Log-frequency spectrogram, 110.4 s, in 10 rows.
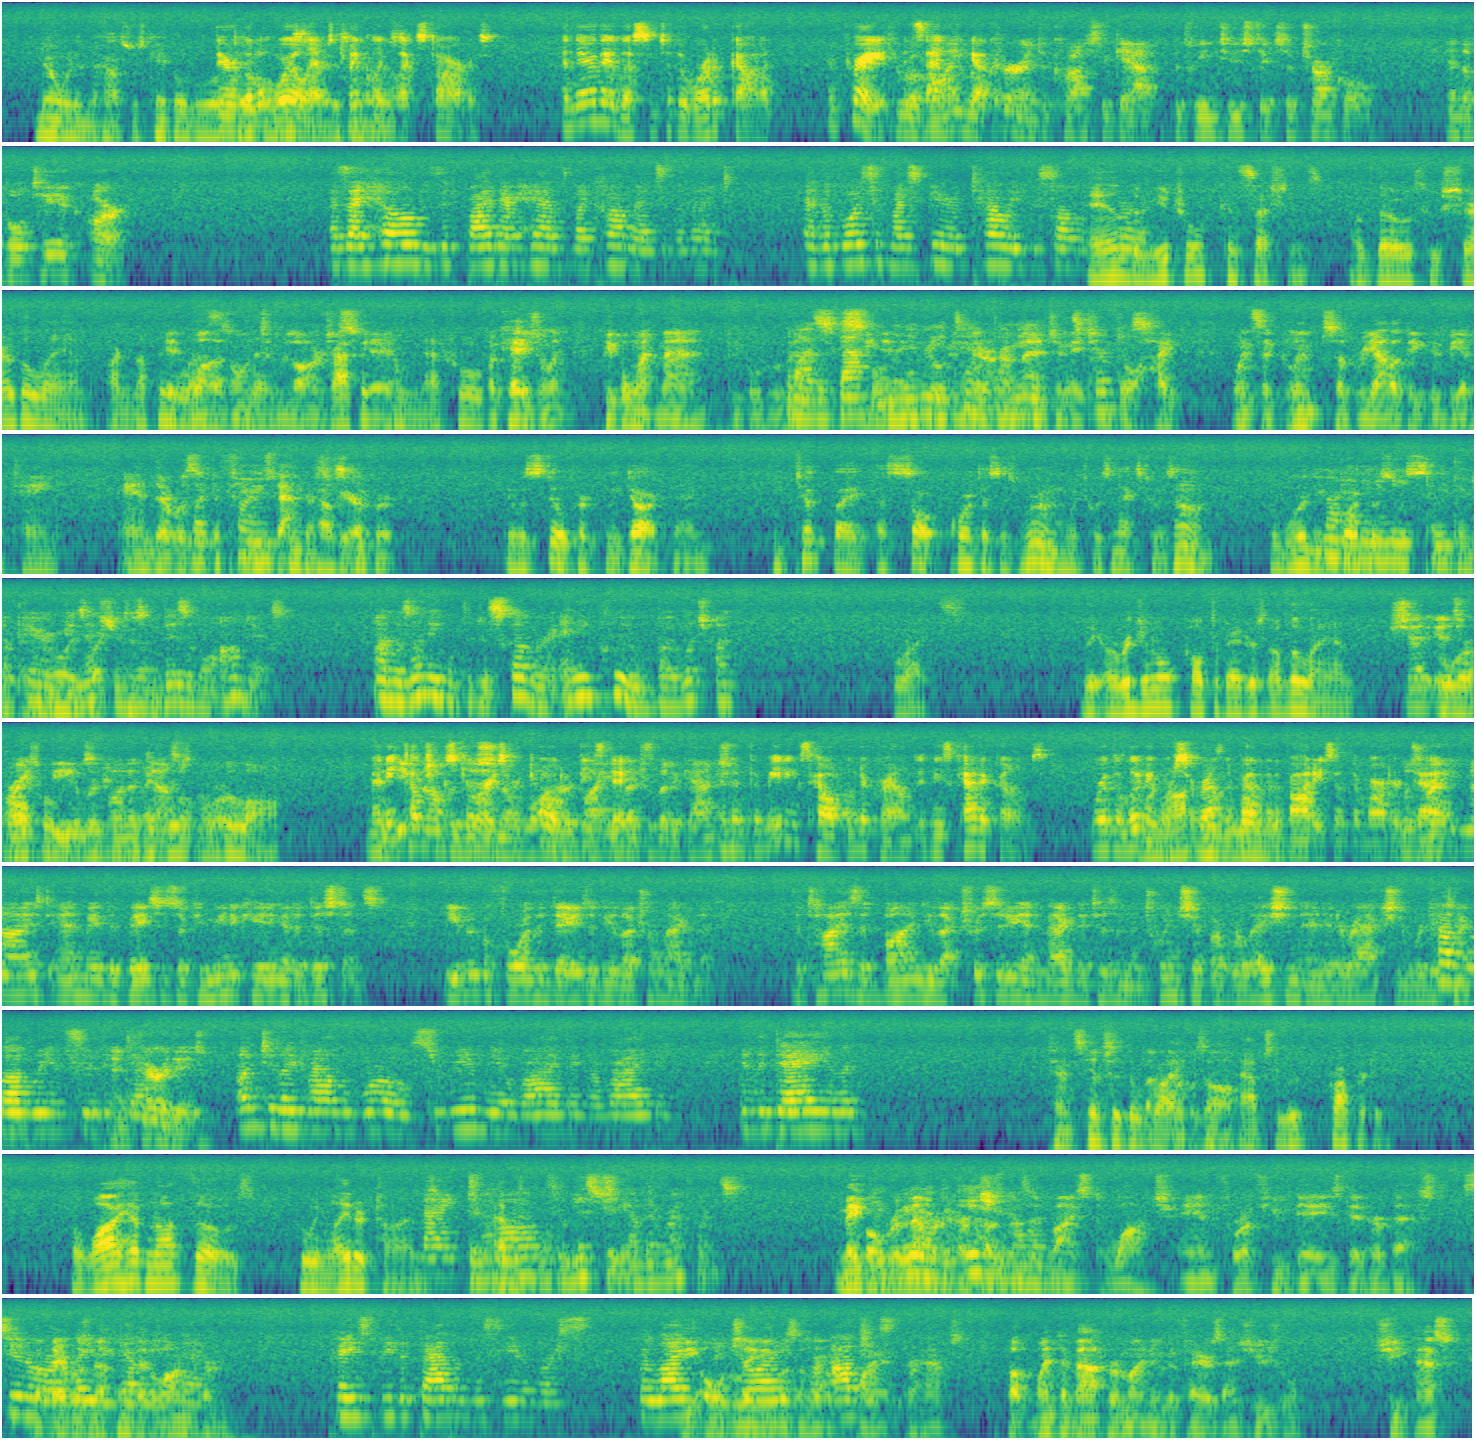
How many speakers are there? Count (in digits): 7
